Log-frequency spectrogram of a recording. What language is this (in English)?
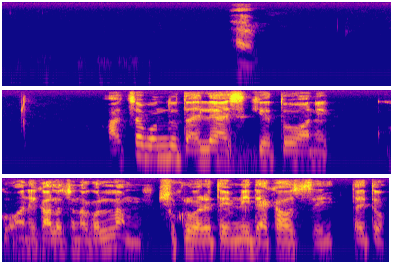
Bangla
